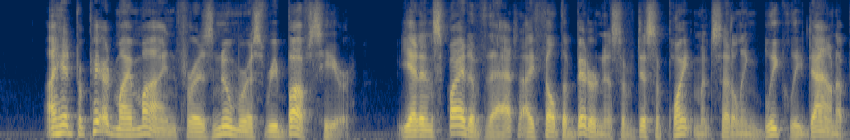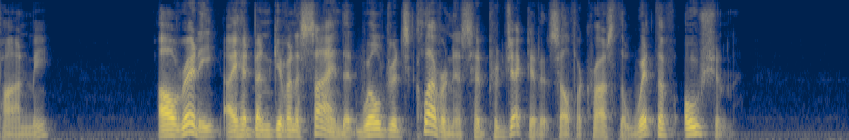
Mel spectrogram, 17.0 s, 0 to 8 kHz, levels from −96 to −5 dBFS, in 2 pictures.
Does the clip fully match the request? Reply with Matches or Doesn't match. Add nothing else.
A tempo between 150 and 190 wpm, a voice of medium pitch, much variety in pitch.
Doesn't match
